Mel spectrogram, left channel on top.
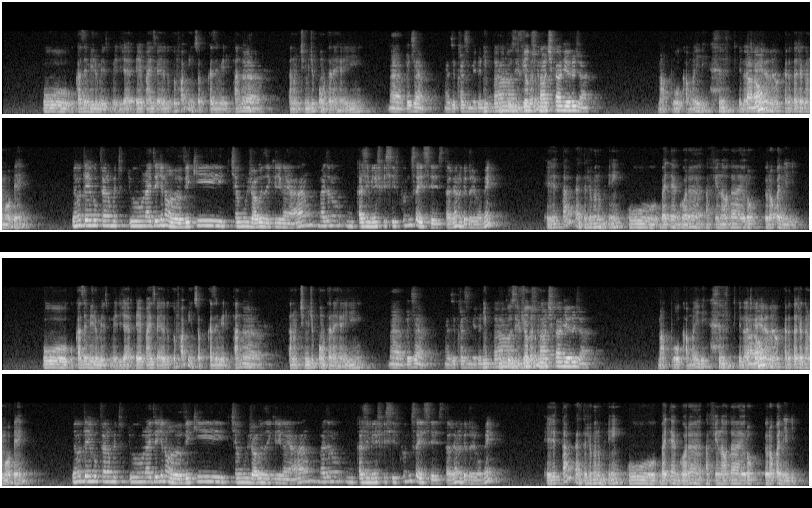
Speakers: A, on the right (about 65°); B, on the left (about 35°).
A: O, o Casemiro mesmo, ele já é mais velho do que o Fabinho, só que o Casemiro tá no,
B: Ah,
A: tá no time de ponta, né? Aí,
B: é, pois é. Mas o Casemiro ele
A: in-
B: tá
A: inclusive
B: no fim-
A: jogando
B: no final
A: muito.
B: de carreira já.
A: Mas, pô, calma aí. <laughs> Final
B: Tá
A: de carreira
B: não?
A: não, o cara tá jogando mal bem.
B: Eu não tenho acompanhado muito o United não. Eu vi que tinha alguns jogos aí que eles ganharam, mas eu não, o Casemiro em específico, eu não sei se você tá vendo que ele tá jogando bem?
A: Ele tá, cara, tá jogando bem. O, vai ter agora a final da Euro, Europa League.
